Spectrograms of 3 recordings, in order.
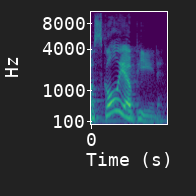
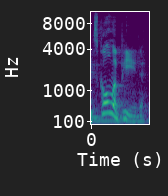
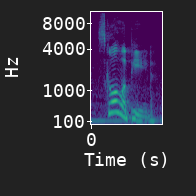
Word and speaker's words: Scolipede: Oh, scolioped. I mean, scolipede. I always pronounce it as scoloped, but then like I don't see a second O, so like all right then. Skolipede.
